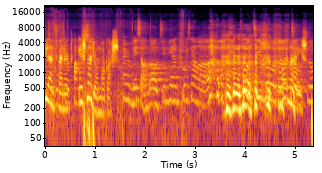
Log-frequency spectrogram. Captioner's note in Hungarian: nevetés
